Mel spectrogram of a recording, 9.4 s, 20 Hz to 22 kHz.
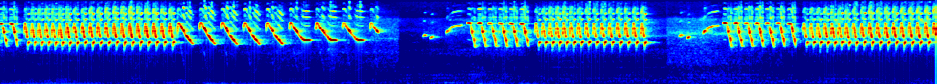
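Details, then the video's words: Canary song used as a long training song for other birds: fast rapid trills, swept descending whistle notes, and dense high buzzy rolls, with short pauses between phrases. "Kicau Burung Kenari 135 II LUAR BIASA GACOR PANJANG Cocok untuk Masteran"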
